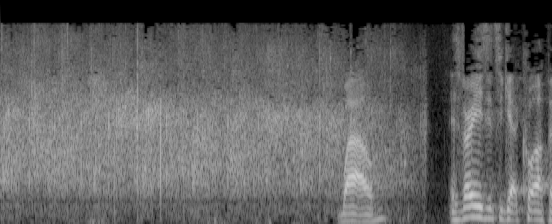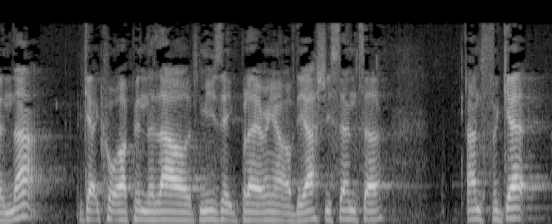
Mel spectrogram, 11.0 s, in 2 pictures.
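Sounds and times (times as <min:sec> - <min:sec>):
applause: 0:00.0 - 0:04.3
speech: 0:03.4 - 0:09.5, 0:10.2 - 0:10.9.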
